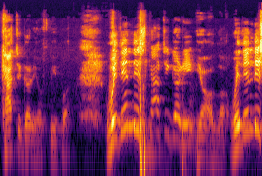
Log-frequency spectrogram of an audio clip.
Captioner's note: hits mic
